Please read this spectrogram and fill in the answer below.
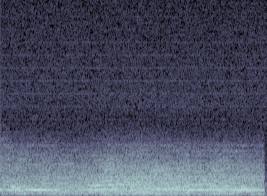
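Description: A steady engine drone: an even rumbling noise with one constant hum.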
